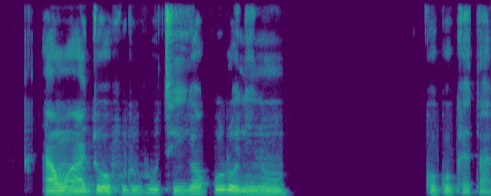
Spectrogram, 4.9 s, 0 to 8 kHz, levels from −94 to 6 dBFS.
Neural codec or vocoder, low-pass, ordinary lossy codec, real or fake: none; none; none; real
